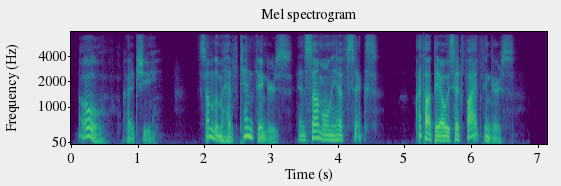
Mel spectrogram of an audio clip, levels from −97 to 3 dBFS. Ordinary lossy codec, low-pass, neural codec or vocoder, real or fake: AAC, 48 kbps; 7.2 kHz; codec, 16 kHz, 2 kbps, FunCodec, trained on Chinese and English, 25 frames a second; fake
